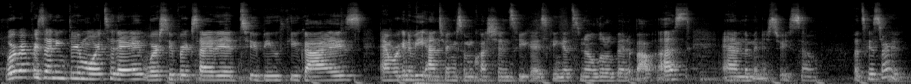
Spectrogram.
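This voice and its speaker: A woman's voice: mid-range voice, steady tone, fast talker, fairly bright tone. Upbeat young woman, distant mic, music. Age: 20s. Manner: upbeat, chatty. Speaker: band member. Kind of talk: casual chat.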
